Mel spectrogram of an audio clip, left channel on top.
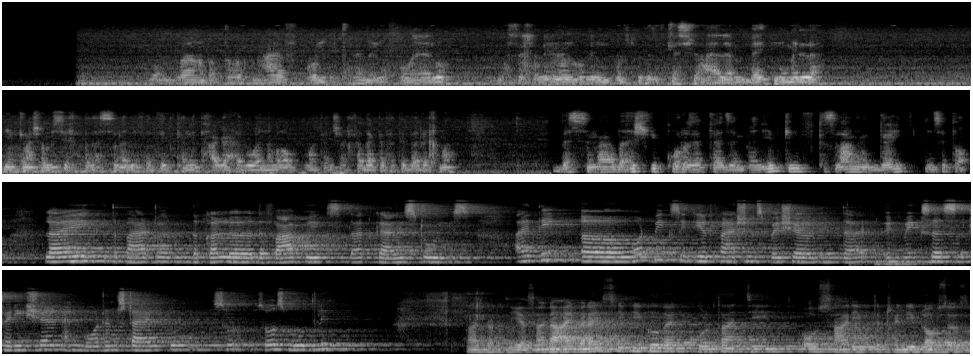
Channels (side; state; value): both; different; correlation -0.02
